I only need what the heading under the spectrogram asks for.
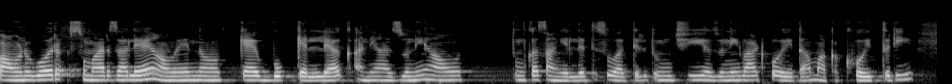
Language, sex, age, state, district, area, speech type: Goan Konkani, female, 18-30, Goa, Canacona, rural, spontaneous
